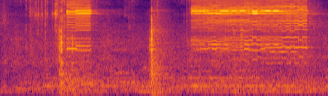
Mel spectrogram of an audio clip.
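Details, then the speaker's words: Idle quadcopter after a waterproofing build and flight test: high, thin beeps repeat as its water-damaged ESC stack resets itself over and over; afterwards it won't arm, one motor won't spin, OSD flashes. "Hear these beeps that keep happening? Well, that's the stack resetting itself over and over again."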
